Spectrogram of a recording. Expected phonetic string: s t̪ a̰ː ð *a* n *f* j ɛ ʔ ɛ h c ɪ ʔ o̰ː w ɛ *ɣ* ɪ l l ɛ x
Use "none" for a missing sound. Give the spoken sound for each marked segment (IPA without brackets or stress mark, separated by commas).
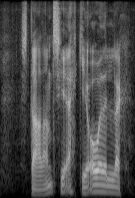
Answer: a, s, ð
